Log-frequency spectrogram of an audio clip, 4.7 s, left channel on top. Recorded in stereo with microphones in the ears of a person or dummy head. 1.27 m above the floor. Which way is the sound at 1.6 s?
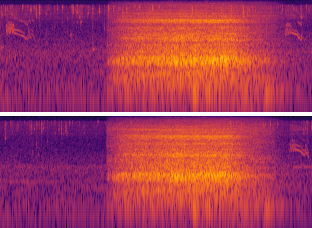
25° right (ahead or behind).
